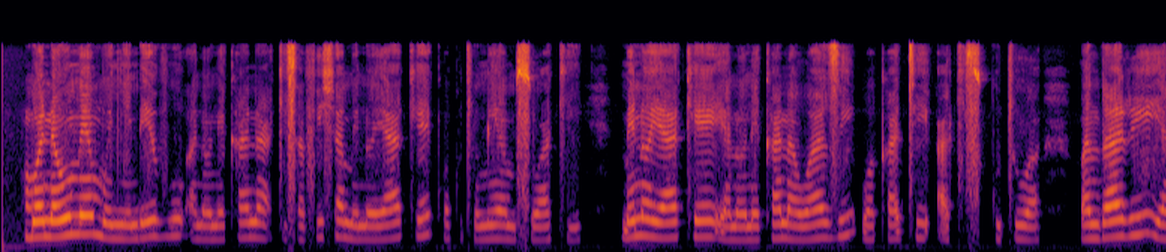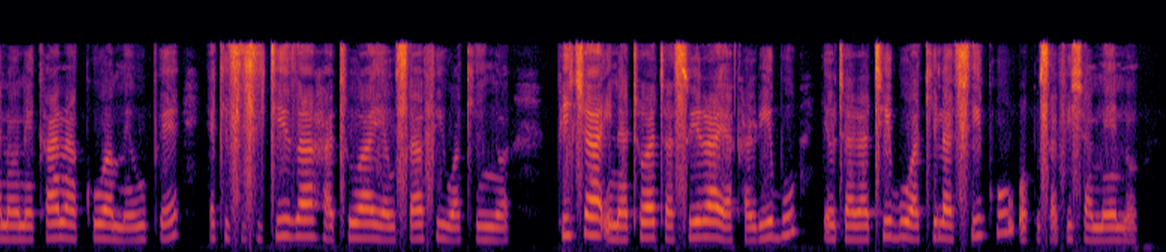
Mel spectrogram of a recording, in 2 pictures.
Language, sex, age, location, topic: Swahili, female, 18-24, Nairobi, health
